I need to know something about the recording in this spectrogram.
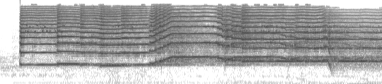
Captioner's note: none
